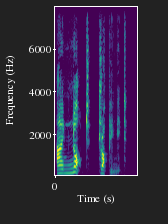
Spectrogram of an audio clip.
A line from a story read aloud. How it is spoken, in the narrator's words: said Hermione firmly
